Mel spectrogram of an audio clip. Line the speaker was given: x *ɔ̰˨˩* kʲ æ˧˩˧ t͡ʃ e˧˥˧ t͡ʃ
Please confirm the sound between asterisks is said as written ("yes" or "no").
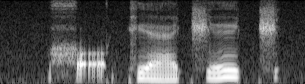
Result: yes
